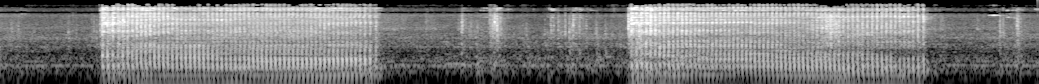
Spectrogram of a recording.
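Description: A hydraulic breaker hammers rapidly on pavement in loud bursts.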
